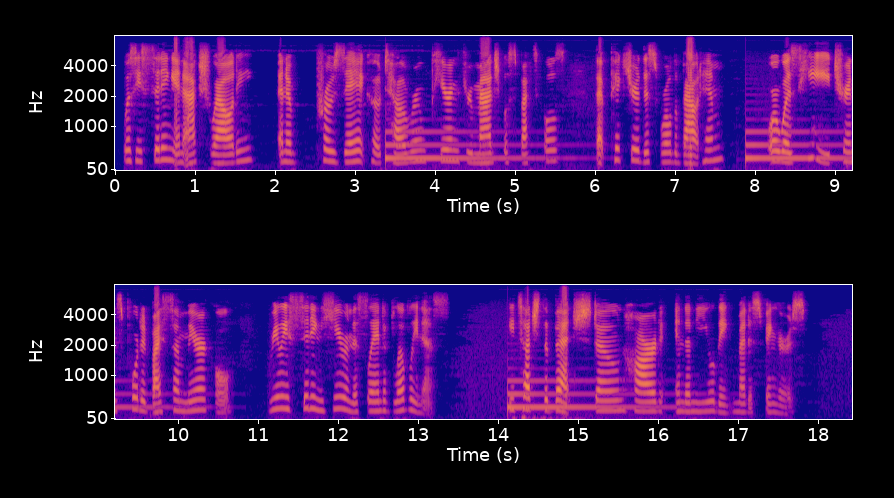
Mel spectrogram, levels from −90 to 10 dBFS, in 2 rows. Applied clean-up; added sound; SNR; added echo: neural mask model RNNoise.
